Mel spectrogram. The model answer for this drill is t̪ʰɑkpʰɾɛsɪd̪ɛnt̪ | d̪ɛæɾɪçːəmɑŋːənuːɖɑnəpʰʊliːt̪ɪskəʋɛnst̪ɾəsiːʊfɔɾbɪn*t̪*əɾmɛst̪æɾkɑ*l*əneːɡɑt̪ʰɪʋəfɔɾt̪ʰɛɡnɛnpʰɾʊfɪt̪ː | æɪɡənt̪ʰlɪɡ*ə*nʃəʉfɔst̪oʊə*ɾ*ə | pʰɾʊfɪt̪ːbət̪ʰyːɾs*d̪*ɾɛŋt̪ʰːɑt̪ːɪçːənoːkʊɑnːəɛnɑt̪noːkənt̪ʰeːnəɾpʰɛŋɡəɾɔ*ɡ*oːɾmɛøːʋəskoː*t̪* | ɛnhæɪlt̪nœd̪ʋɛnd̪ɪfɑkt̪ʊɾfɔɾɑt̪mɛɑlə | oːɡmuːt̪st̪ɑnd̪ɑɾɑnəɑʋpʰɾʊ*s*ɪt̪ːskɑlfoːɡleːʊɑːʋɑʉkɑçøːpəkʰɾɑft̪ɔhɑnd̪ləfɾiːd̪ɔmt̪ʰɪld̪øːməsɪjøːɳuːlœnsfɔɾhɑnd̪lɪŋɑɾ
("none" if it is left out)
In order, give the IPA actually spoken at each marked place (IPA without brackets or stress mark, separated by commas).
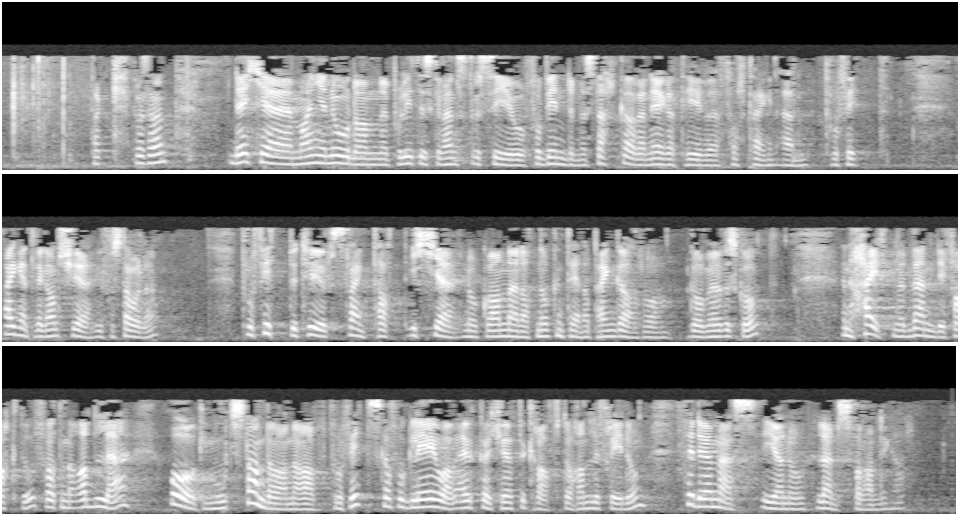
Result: d̪, ɾ, ɑ, l, t̪, ɡ, t̪, f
